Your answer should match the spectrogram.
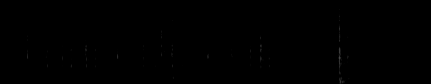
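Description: Quiet typing on a computer keyboard: a quick run of keystrokes lasting about three seconds, then a single louder keystroke near the end.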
